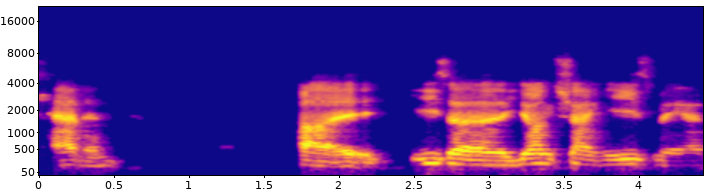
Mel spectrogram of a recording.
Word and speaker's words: Kenan: Yes, they're not pronouncing it Keenan. It's Kenan.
